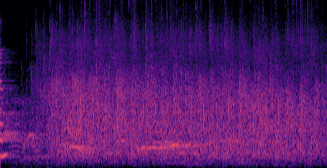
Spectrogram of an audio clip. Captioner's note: audience applauds and cheers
